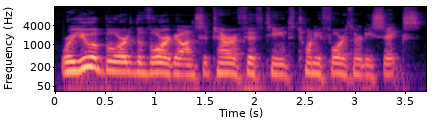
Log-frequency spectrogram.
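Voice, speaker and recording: A man's voice: medium pitch, fairly even intonation, a little fast, lightly acted. A man reading a story and voicing a brutal, driven spaceman who barks clipped, demanding lines. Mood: demanding, hard. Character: brutal, driven male spaceman interrogating with growling menace.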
